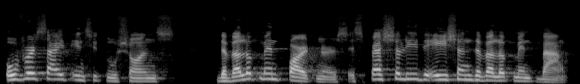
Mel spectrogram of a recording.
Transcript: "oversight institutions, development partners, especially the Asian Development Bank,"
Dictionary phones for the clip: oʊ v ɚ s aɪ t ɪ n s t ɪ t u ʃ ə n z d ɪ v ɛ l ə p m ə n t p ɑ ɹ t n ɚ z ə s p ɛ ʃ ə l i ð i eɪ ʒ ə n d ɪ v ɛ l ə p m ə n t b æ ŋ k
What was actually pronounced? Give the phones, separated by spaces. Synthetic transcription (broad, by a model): oʊ v ɚ s aɪ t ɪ n s t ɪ t u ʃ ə n s d ɪ v ɛ l ə p m ə n t p ɑ ɹ t n ɚ s ə s p ɛ ʃ ə l i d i eɪ ʃ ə n d ɪ v ɛ l ə p m ə n t b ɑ ŋ k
